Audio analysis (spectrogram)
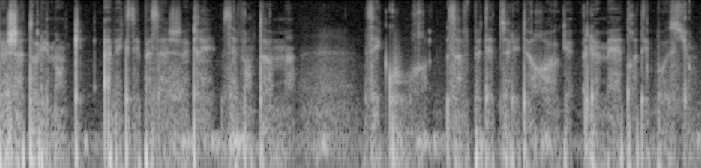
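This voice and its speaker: A very slow whisper against noticeable background noise. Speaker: ASMR artist. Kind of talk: read story. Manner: whispered.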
